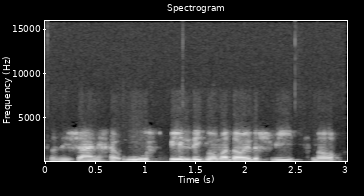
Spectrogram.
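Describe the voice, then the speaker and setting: A man's voice: mid-range voice, fairly quick, slightly rough, no room sound. A man in his twenties with a Zurich Swiss German accent, answering interview questions and searching for words as he goes. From Switzerland. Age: 20s. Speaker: interview guest. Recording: tinny phone-like call audio.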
